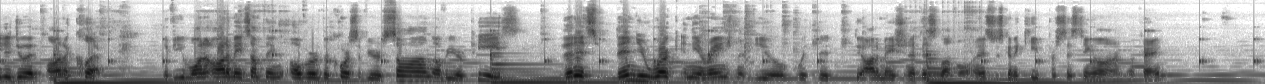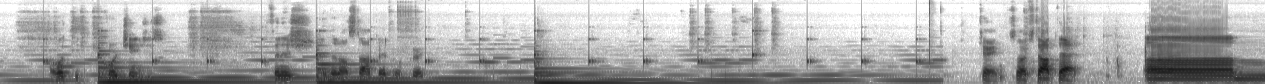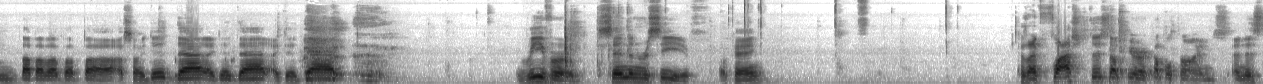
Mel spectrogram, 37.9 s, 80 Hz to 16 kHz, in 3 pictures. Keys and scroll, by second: 32.8 super+Tab, 34.7 Right.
